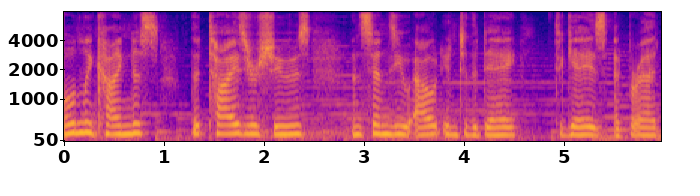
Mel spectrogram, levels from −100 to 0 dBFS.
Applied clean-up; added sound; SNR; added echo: none; none; none; none.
